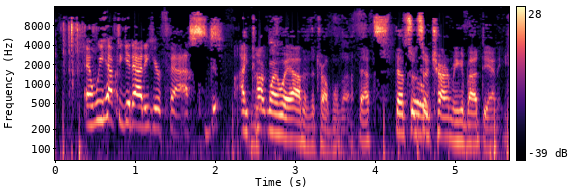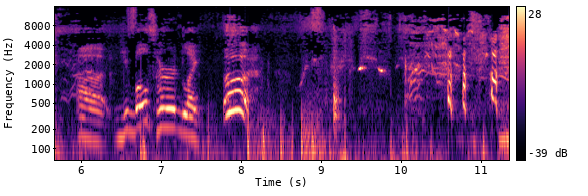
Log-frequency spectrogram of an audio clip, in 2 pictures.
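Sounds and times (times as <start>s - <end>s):
speech: 0.4s - 8.4s
person trying to whistle while smiling: 8.7s - 10.3s
chuckles and snickering: 8.9s - 11.3s.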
